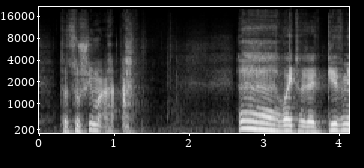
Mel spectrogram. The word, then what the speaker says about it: Tsushima: title named ghost of toshima oh for sake I actually butchered the name tsushima wait wait wait give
